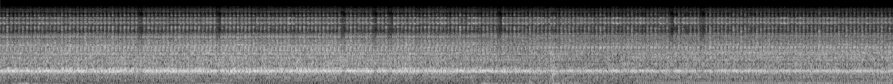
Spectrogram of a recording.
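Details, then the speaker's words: VW Golf VI 1.4 TSI CAXA, about 114,000 km, check-engine light on, timing chain replaced six months earlier, at idle: fast uneven clatter with a thin constant whine; high-pressure fuel pump suspected, not confirmed. "das auto ist hier weil es ein lautes klackern geräusch von sich gibt"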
